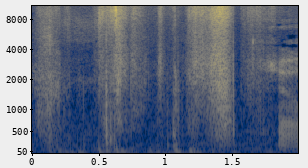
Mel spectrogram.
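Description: Two loud rustling, rubbing noises from a phone being handled and repositioned close to its microphone, about half a second in and again around a second in.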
